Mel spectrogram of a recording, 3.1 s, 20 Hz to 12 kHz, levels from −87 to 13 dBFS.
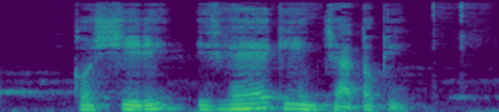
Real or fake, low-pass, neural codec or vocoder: fake; 10.8 kHz; vocoder, 24 kHz, 100 mel bands, Vocos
